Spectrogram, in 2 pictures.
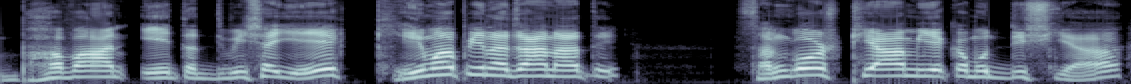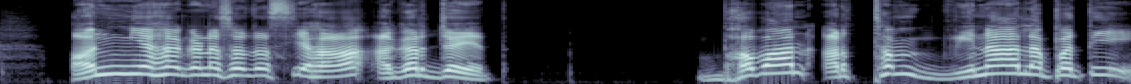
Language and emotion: Sanskrit, angry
